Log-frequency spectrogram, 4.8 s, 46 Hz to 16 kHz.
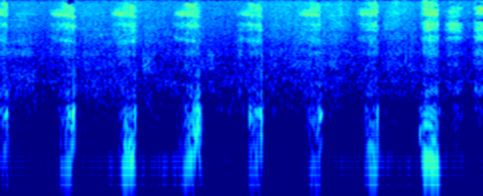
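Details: Six-week-old Boxer puppy asleep and snoring: short, rough snorting breaths come about every 0.6 seconds, each a brief raspy burst with a low rumble, over a faint steady hum in a small quiet room.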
